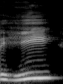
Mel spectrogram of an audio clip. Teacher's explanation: ای کی ساؤنڈ میں، اے کی ساؤنڈ میں نہیں، ہے نہیں بولنا ہے، ہی بولنا ہے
